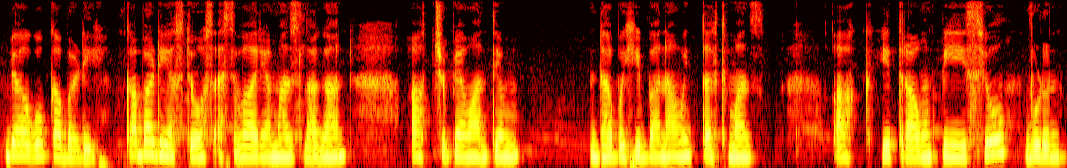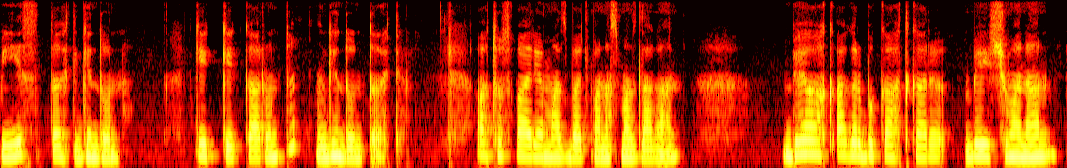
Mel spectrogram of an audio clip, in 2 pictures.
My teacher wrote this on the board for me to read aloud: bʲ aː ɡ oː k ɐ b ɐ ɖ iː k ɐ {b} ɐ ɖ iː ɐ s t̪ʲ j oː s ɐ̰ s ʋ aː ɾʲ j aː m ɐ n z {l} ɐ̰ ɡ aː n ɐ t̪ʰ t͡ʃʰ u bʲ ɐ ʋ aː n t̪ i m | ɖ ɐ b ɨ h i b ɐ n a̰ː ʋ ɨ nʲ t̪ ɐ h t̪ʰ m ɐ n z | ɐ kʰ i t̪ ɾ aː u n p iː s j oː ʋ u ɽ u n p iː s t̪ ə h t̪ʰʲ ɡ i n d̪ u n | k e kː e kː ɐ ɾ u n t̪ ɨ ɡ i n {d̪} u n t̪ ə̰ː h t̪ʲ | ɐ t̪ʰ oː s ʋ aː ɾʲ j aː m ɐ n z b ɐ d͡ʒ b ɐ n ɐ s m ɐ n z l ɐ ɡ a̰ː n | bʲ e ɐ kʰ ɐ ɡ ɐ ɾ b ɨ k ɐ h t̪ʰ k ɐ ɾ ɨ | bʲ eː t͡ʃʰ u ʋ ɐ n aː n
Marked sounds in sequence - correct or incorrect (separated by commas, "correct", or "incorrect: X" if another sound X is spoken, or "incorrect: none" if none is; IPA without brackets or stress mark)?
correct, correct, correct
